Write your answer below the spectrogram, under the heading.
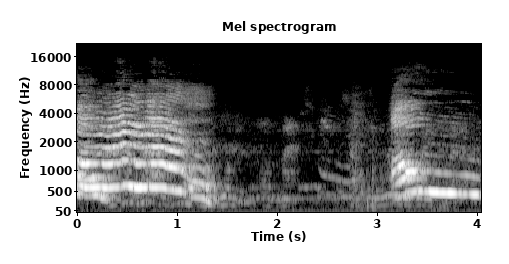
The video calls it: Billy the singing Bull Terrier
